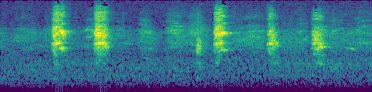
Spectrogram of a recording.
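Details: Wild Quaker (monk) parakeet colony high in trees, regrouping after hurricane Irma: short grating squawks repeated about every half second in an uneven series of six notes.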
